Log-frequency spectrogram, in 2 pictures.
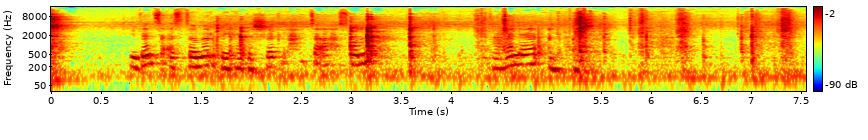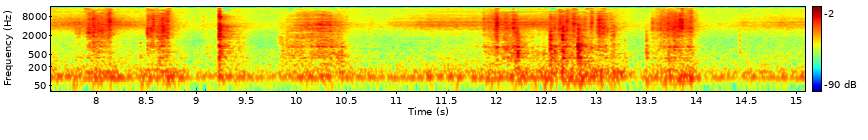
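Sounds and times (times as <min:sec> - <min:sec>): peel grated on hand grater: 0:04.2 - 0:08.8, 0:11.8 - 0:14.0.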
